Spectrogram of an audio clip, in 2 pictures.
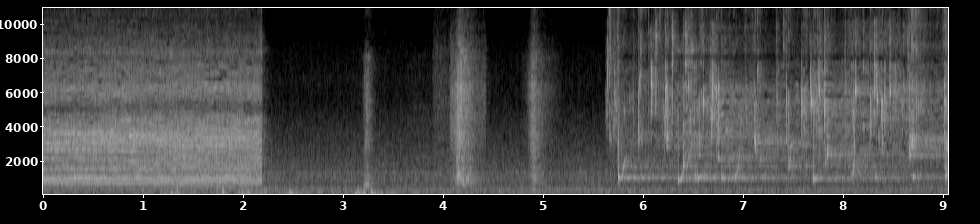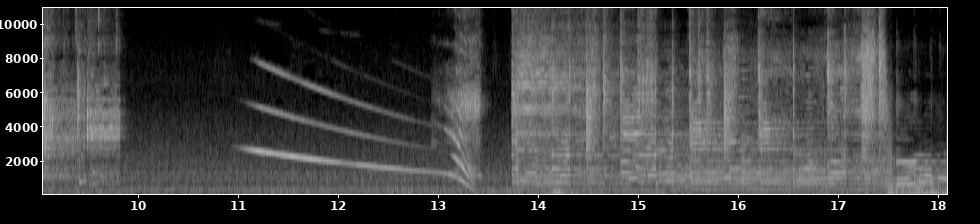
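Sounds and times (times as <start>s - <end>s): water trickling: 5.6s - 9.8s.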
